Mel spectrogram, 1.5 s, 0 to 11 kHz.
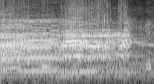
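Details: Bull calf of the Sahiwal breed at a busy market in Tangail, Bangladesh, 30 December 2025, giving a loud, continuous moo with dense harmonics that wavers slightly and tails off, amid background market chatter.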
